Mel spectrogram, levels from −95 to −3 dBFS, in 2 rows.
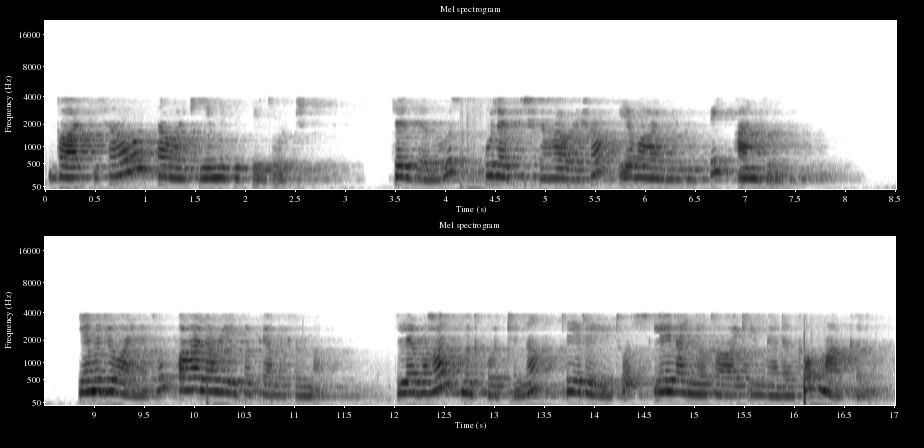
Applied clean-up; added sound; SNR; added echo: neural separator model SepFormer DNS4.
